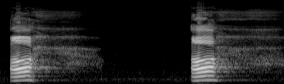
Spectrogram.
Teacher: حلق کے درمیان سے ہا ادا ہوتا ہے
